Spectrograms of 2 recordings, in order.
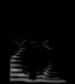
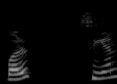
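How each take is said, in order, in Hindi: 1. बीच का व्यंजन 'zh' ध्वनि है। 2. बीच का व्यंजन सादा 's' ध्वनि है। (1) "जियन है" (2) "पर सियन नहीं है"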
